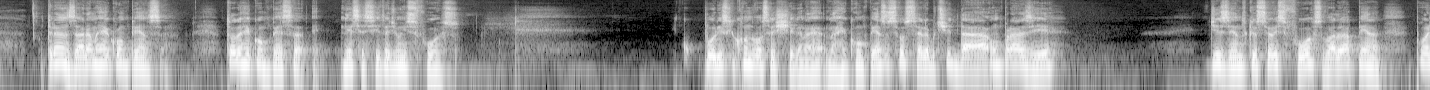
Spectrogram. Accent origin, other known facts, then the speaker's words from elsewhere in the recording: Brazil; born there; nós europeus, que nascemos no Brasil por azar, gostamos de Búzios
